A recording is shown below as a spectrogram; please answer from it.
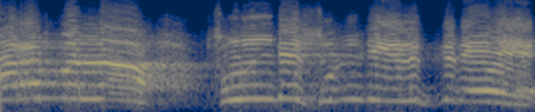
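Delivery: high-pitched wailing. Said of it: "ஏங்க இப்படி அலற?".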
